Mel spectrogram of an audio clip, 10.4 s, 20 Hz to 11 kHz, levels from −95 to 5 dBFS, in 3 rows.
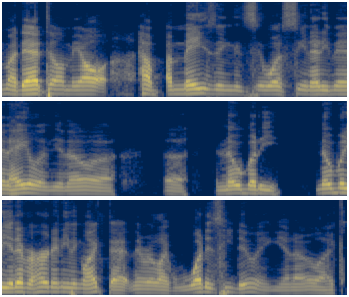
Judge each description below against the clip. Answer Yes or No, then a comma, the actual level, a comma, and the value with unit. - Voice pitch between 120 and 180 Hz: Yes, low, 135 Hz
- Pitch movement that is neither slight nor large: Yes, average, 3.7 semitones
